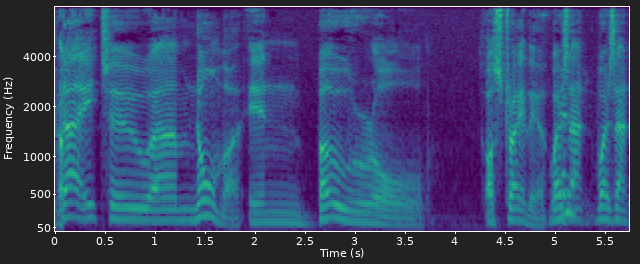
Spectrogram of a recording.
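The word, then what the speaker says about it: Bowral: to um norma in bow roll australia where's that where's that norma it's about 90 kilometers from sydney and it's pronounced barrel is in barrel no i don't think so yes it is yes yes it is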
